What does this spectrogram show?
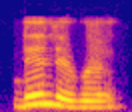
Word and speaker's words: des livres: Des amis, we pronounce Z because we have a liaison. Vowel after silent consonant. Des amis, des enfants, but des livres. here we don't have any vowel.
